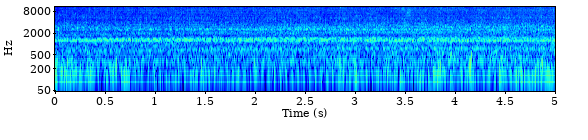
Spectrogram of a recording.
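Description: Motorcycle engine running steadily at low riding speed, heard quietly from the rider's own bike, with a thin steady whine over it.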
